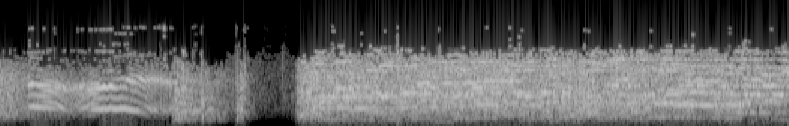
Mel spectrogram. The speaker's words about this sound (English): Oh, I heard a shot in there. It's Chang. I saw a gloved hand stick a gun through the rear window, and I tried to warn her.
